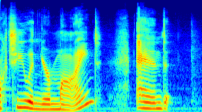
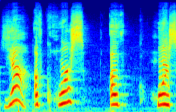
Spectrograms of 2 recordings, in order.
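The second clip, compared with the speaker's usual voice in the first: excited; 8 semitones higher, 4 dB louder, slower than usual. Real, not acted. Reader's emphatic agreement.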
